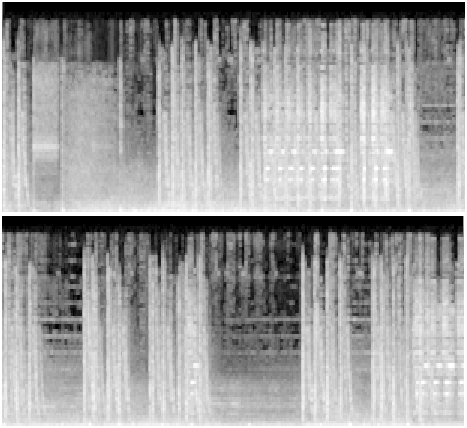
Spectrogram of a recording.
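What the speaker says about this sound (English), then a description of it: "Fire in controlled bursts. Give your weapons time to cool, or they'll overheat." Spaceship weapons in the Star Citizen video game fire in loud, rapid bursts, dense crackling volleys that stop and restart several times with brief gaps between them, over a constant rumbling engine hum.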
